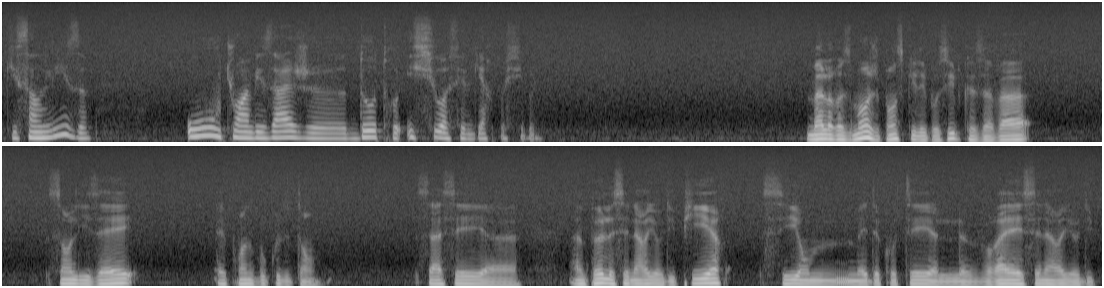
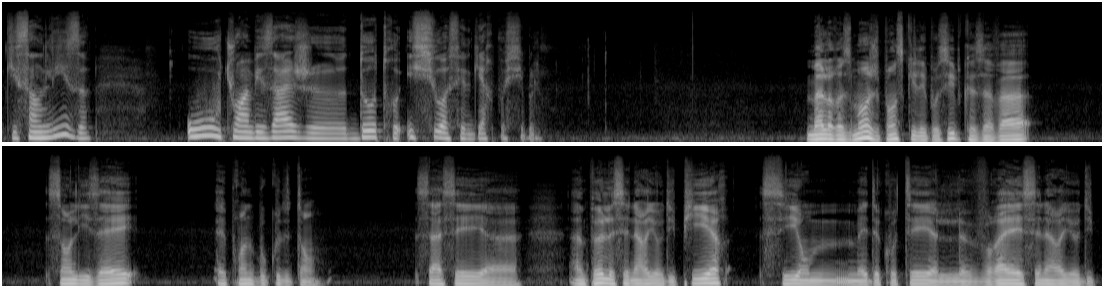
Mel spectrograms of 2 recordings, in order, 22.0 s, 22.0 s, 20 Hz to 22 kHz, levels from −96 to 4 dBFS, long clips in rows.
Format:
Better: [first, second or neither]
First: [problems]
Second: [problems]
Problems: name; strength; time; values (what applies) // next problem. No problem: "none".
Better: second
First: hiss; noticeable; throughout; 15 dB below the speech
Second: none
